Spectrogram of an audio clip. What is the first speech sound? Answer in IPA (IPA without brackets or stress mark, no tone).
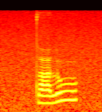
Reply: t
